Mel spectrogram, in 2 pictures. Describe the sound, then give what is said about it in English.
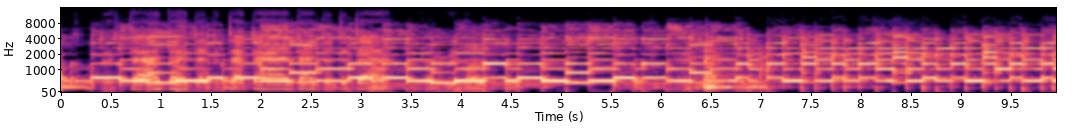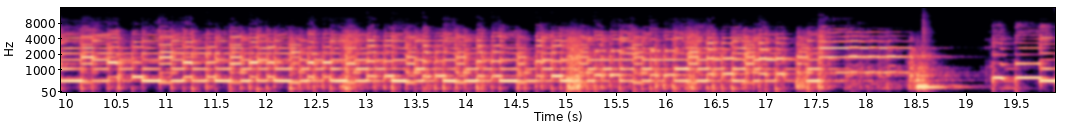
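Electric guitar playing fast tapped runs of bright, distorted notes that shift quickly in pitch, with a steady, loud, continuous rhythm lasting the whole passage and briefly dipping near the end. “A bit of practice, but it's quite effective because it kind of it has a slightly different rhythmic vibe, yeah, you know, with the whole tapping.”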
